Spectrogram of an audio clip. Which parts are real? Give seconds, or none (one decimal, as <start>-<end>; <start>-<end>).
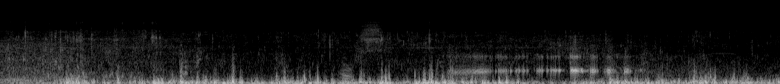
0.0-0.9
